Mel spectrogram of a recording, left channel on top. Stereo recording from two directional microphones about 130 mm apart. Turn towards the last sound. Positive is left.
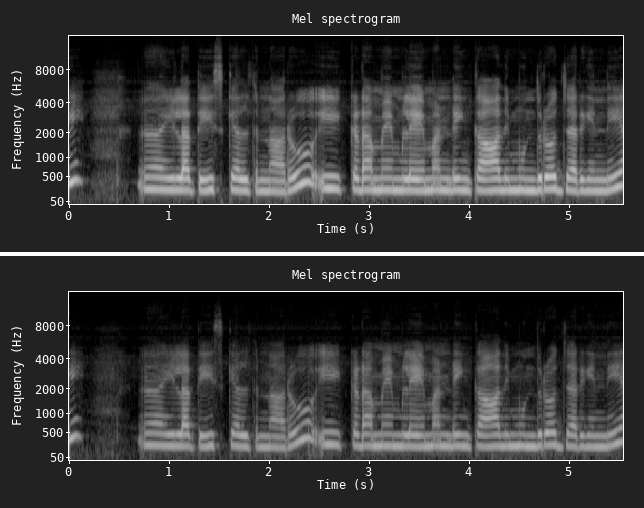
turn(degrees=40)  # may be behind; listen again after turning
